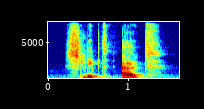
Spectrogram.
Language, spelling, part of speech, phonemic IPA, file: Dutch, sliept uit, verb, /ˈslipt ˈœyt/, Nl-sliept uit.ogg
- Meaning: second-person (gij) singular past indicative of uitslapen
